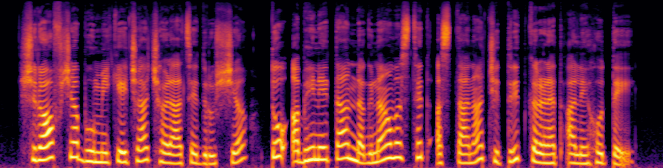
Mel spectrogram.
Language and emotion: Marathi, neutral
